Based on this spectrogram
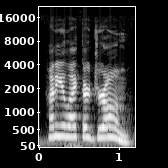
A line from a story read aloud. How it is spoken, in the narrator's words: Boomer yelled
